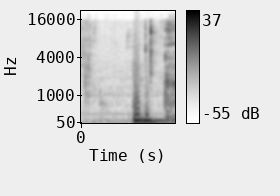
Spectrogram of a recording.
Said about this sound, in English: Just taking a drink of water.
